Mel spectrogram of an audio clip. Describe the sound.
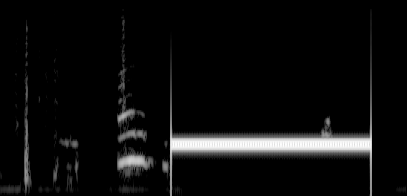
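An unanswered telephone call sounds a single steady, mid-pitched electronic tone lasting about two seconds, following brief talk and then ending abruptly.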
